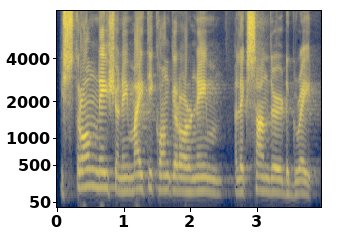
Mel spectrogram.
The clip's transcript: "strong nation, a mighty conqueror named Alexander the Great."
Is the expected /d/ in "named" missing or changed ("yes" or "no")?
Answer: yes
